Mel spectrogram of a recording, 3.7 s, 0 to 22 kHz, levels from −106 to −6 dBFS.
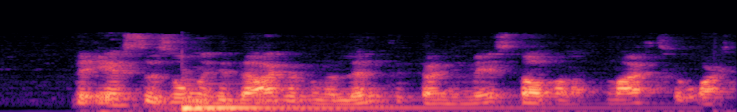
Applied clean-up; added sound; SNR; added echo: none; Bowed string instrument; 2 dB; reverberation time 0.3 s.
